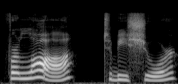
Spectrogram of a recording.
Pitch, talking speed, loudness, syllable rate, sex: 240 Hz, 170 wpm, -16 LUFS, 3.5 syllables/s, female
